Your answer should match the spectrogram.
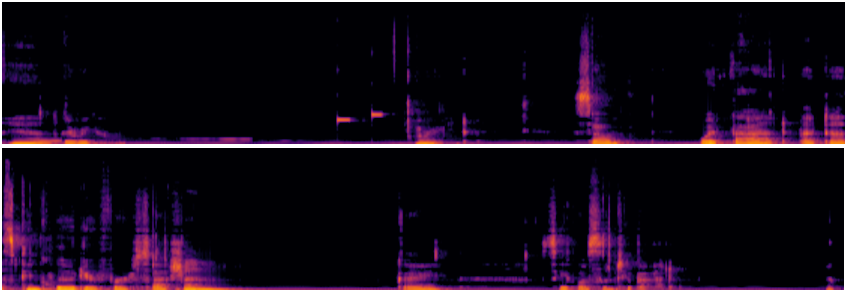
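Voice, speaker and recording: A woman speaks in a soft, dark, relaxed ASMR voice that often slips into a whisper. Her delivery is gentle and reassuring, with a noticeable creak as she gives unhurried instructions like a calm examiner. Music plays behind her. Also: medium pitch. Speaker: ASMR roleplayer as a test examiner. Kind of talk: soft-spoken ASMR personal attention roleplay.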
